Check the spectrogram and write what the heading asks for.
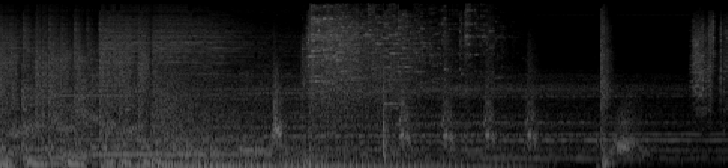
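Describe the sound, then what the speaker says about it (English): In Devil May Cry, glass shatters loudly at the start, then crashes and tinkles, and scattered shards ring out as separate sharp hits that fade over several seconds. "He's doing his sword moves while there's shattered glass around him."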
